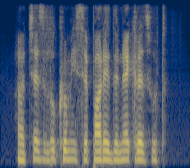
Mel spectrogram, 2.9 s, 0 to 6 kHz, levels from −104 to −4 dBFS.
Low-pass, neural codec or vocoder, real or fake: 5.4 kHz; codec, 16 kHz, 0.5 kbps, X-Codec, WavLM features, trained on Multilingual LibriSpeech; fake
